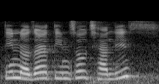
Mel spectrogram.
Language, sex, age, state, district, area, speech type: Nepali, female, 18-30, West Bengal, Darjeeling, rural, spontaneous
